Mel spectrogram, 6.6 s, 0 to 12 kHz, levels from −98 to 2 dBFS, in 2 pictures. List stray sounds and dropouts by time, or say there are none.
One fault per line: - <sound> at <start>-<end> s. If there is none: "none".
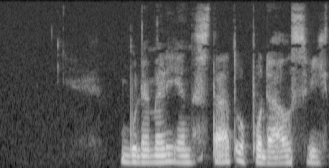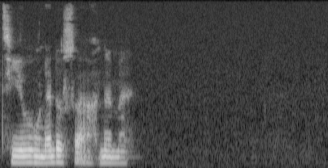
none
